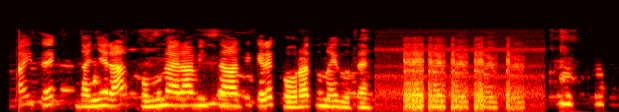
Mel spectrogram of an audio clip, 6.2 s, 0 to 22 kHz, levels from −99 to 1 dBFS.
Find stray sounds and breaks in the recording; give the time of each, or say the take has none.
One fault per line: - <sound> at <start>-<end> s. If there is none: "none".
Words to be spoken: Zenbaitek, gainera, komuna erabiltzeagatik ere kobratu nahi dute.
- laugh at 4.0-5.3 s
